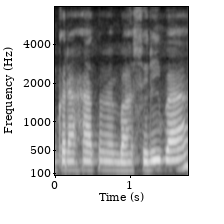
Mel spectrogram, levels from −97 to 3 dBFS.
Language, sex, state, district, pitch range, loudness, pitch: Bhojpuri, male, Bihar, Muzaffarpur, 150-165 Hz, -15 LUFS, 155 Hz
